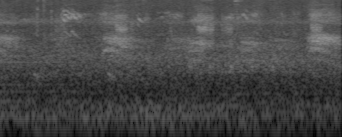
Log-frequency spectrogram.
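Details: Hungry Jungle Babbler chicks, a pair fallen prematurely below their bamboo-thicket nest, call for the parent: rough, hoarse squawks repeated roughly once a second against a constant low background drone.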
